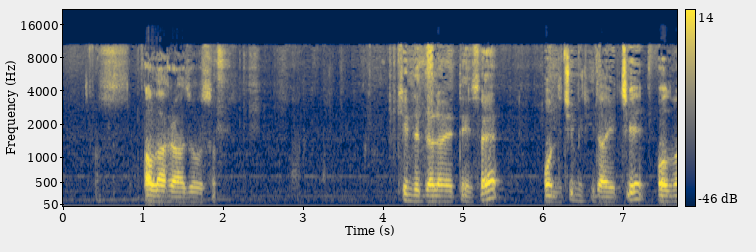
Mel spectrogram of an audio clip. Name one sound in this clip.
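An elderly man speaks calmly and deliberately into a microphone, close by.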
